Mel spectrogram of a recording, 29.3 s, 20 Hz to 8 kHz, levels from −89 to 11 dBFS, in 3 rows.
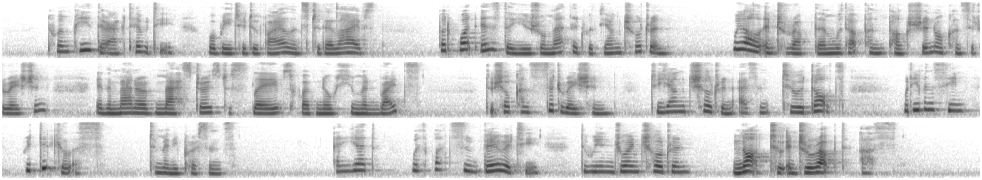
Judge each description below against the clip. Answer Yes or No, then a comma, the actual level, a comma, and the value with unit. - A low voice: No, high, 230 Hz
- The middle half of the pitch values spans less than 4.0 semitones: No, average, 5.2 semitones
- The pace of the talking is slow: No, average, 145 wpm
